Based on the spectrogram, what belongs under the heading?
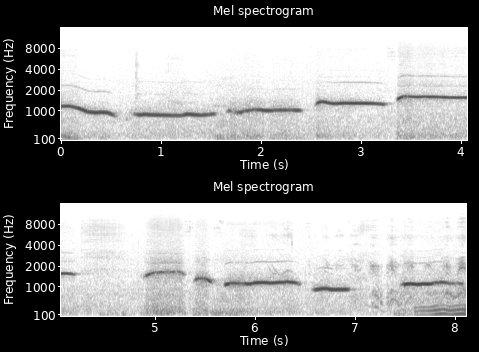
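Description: A person whistles a song melody in clear, sustained notes that step up and down in pitch, with short pauses between phrases, fairly loud with no talking.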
